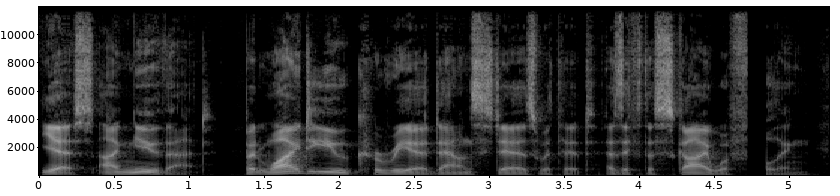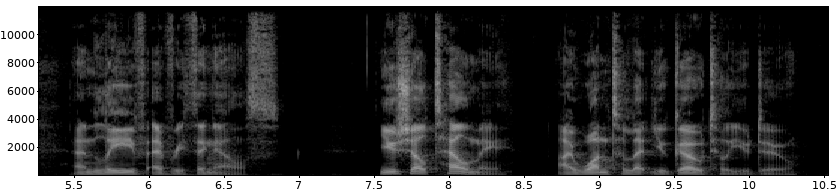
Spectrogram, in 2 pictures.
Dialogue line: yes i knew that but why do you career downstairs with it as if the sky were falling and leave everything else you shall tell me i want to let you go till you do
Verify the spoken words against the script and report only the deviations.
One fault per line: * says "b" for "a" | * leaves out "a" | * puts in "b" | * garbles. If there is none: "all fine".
all fine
